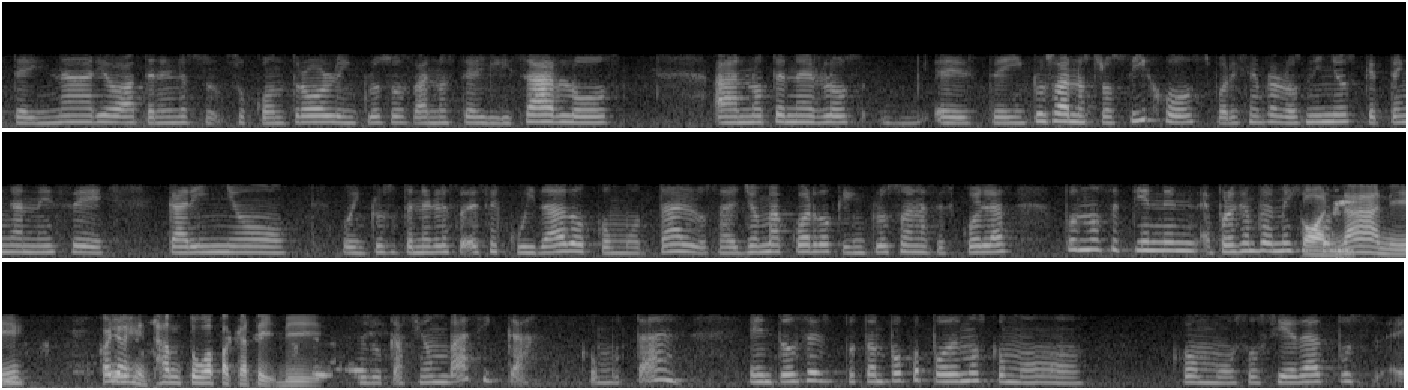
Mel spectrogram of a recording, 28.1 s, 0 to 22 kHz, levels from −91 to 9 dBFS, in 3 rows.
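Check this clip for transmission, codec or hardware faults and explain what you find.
Two call-related faults show up, clustered between about 18 and 21 s.

Echo leak at 18.22–18.4, 19.04–19.36, 19.59–19.76 and 21.15–21.19 s: a copy trailing about 0.2 s behind, fairly strong at first, then faint, likely from a far-end canceller missing loudspeaker pickup.

Speech suppressed in double talk at 18.26–19.07 and 19.69–21.12 s: the talker ducks by roughly 25–30 dB in patches, likely the canceller clamping down while both sides overlap.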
